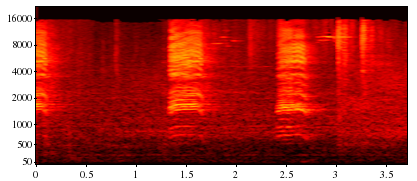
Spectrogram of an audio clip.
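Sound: birds cawing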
